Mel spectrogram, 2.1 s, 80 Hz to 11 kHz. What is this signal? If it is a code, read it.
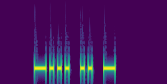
Morse code, heard as a keyed tone, about 25 wpm, 700 Hz. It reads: BIT
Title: Sets of 3 Words - New Word Drill - 25wpm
